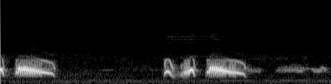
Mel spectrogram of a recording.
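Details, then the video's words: Spotted dove giving an energetic thúc gù coo: a drawn-out falling coo, a pause, then two short clipped notes leading into another long, mellow, descending coo, ending in a faint soft trailing note. "Tiếng chim cu gáy thúc gù cực sung"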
